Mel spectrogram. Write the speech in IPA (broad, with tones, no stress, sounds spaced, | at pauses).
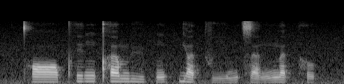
t̪ʰ ɔː˧ pʰ ɪ˥ ŋ pʰ ɐ˥ m yː˧ p̚ ŋ ʊ˥ k̚ j ɐ˧ t̚ f iː˨˥ m t͡s ɐ˨˥ n n̪ ɐ˥ t̚ h ʊ˧ k̚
